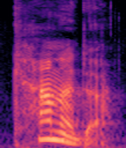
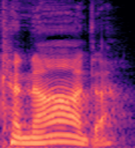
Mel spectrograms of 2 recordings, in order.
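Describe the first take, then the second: First: The stress is on the first syllable. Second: The stress is on a later syllable. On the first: The speaker calls it right. "It's Canada" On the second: The speaker calls it wrong.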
